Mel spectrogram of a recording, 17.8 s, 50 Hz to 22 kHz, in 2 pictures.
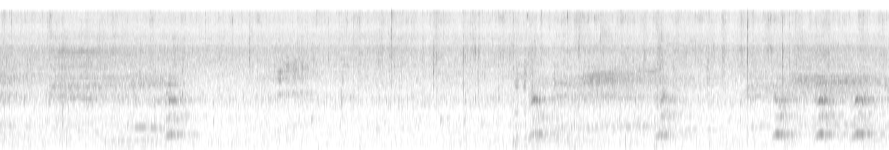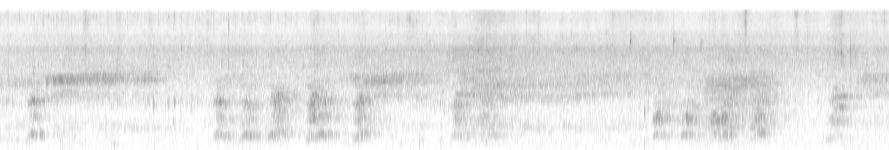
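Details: Flock of around 1000 sheep driven by a border collie to cross a river; many overlapping quavering bleats rise and fall throughout, some high and some lower, over a constant hiss of background noise.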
